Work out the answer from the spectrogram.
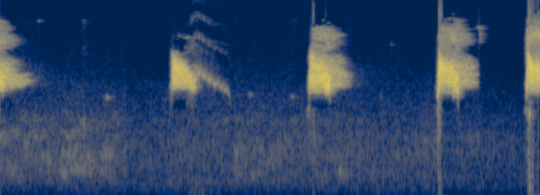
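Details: Common Nighthawk peent calls, given in flight while hunting insects: five loud, sharp, buzzy nasal notes spaced about one and a half seconds apart, one of them trailing off in a slight downward slur, over silence.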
